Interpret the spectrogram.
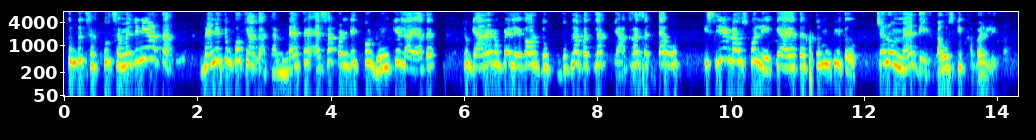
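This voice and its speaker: A woman's voice: sits high, animated, normal speed, slight background noise, voice pushed up, poor audio. A woman voicing a stingy middle-aged merchant man who talks in a fussy, penny-pinching way. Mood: scolding.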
